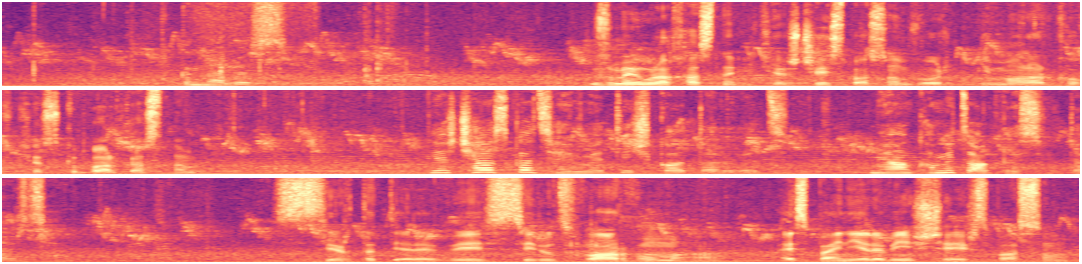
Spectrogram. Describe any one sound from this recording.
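A young man talks calmly close by, outdoors.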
